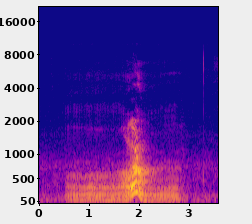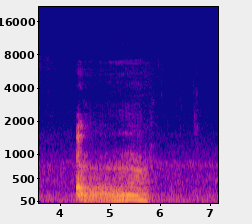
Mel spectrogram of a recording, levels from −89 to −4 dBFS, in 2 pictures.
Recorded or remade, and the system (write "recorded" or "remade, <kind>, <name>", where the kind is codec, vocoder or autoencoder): recorded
